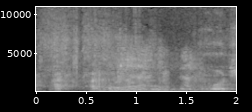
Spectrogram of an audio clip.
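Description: A man snoring in a chair, a few rough snoring breaths and snorts as he is woken.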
